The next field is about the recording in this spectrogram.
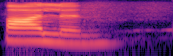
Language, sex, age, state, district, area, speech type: Hindi, female, 18-30, Madhya Pradesh, Jabalpur, urban, read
